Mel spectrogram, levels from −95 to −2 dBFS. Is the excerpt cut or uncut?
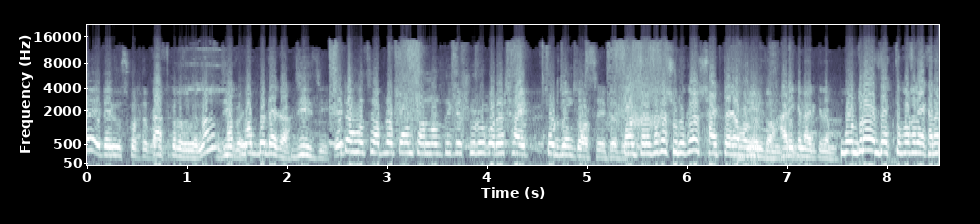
cut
